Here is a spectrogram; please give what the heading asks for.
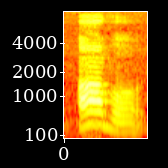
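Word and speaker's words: hour: आवर यहाँ पे भी एस साइलेंट है.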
